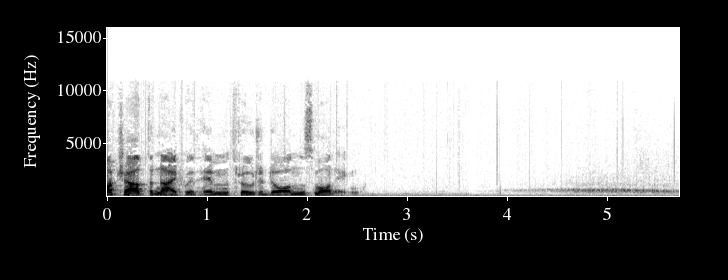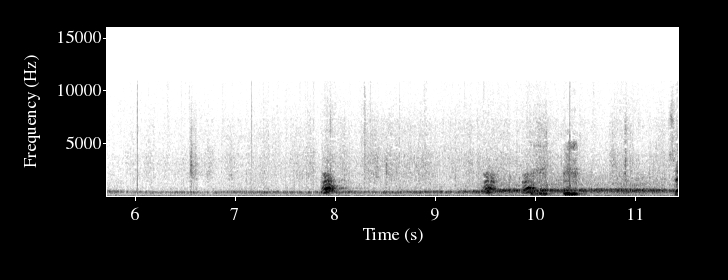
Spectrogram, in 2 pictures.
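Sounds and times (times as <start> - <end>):
speech: 0.0 - 2.7
steady low hum: 0.0 - 11.4
dog barking at night: 7.9 - 8.1.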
